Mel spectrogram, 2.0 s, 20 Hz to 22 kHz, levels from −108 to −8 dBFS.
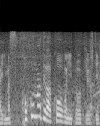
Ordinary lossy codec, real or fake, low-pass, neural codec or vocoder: none; real; none; none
